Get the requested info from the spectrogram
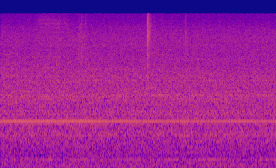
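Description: Steady room noise from a loud air conditioner, an even hiss with a low hum and a faint steady whine.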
